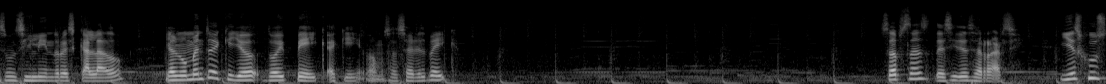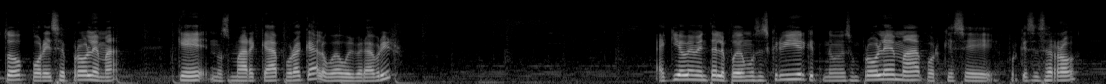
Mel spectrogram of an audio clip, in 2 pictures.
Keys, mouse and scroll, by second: 5.7 click, 13.1 click, 21.0 click.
